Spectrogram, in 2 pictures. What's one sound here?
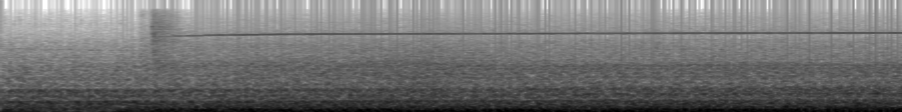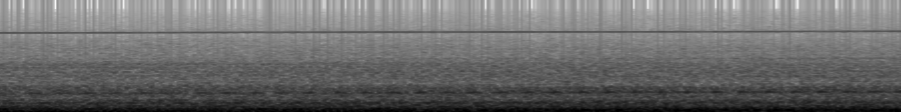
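A truck engine drones steadily as the truck drives along a road.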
